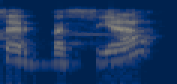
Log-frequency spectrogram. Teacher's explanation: Sya is short, so please don't prolong it. It's a short letter.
